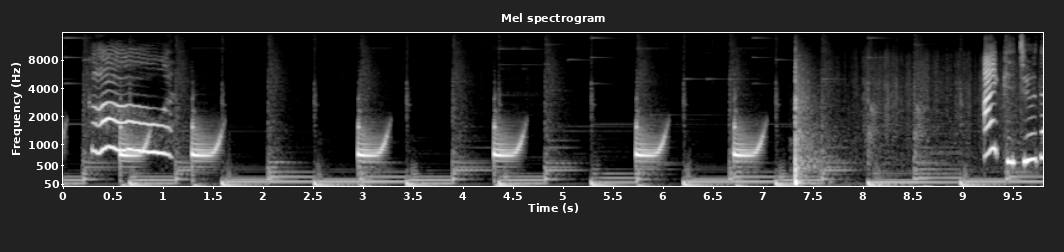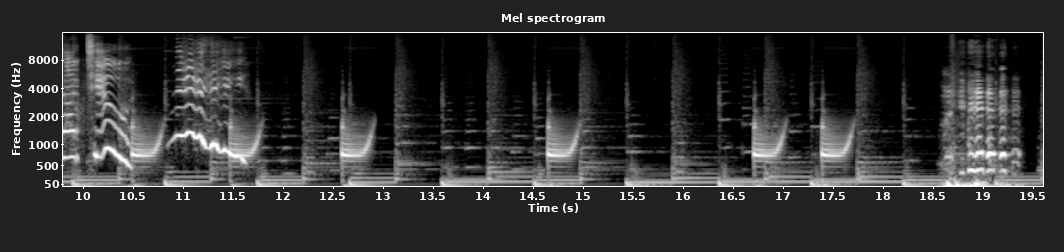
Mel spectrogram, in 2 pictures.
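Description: Upbeat children's background music: short, bouncy plucked notes repeating over a steady bass line. Two brief wordless vocal bursts with gliding pitch rise over it, one at the start and a longer one about halfway through.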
